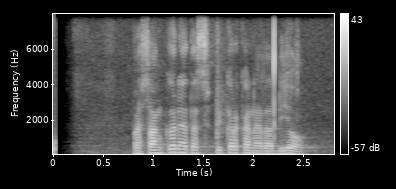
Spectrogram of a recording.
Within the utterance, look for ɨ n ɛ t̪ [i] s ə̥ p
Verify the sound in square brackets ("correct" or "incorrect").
incorrect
